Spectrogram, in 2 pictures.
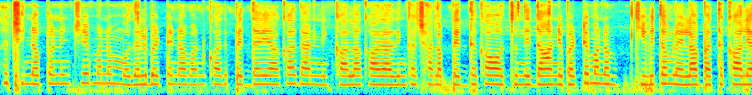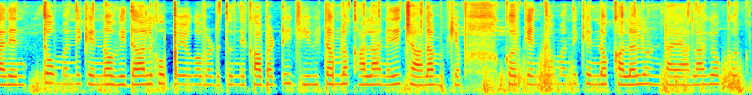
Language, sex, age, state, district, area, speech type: Telugu, female, 18-30, Telangana, Medak, urban, spontaneous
